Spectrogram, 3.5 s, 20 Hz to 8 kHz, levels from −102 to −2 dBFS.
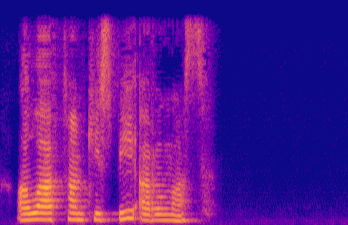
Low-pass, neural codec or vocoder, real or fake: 7.2 kHz; codec, 16 kHz, 1.1 kbps, Voila-Tokenizer; fake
